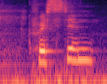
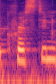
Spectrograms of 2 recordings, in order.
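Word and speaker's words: Criston: is AKA crisen wait Kristen Tristan wait what is his name I think it's sir Kristen but it's spelled like c r i s t o n yeah sir Christen Cole is still around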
